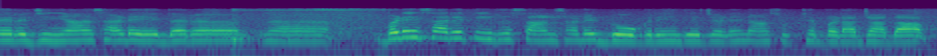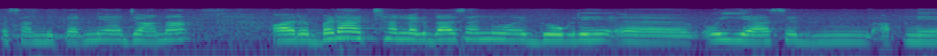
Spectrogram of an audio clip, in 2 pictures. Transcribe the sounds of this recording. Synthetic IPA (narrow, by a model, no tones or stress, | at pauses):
pɪɾd͡ʒiãːsaːɽeːd̪əɾ | bəɽeːsaːɾeːt̪iːɾsaːnsaːɽeːɖoːɡɾẽːd̪eːd͡ʒeːɽeːnãːsʊt̪ʰːeːbəɽaːd͡ʒjaːd̪aːpəsənd̪kəɾneːãːd͡ʒaːnaː | ɔːɾbəɽaːətːʃʰaːləɡd̪aːsaːnũːɖoːɡɾẽːoːiːɛːsa̰ːpneː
